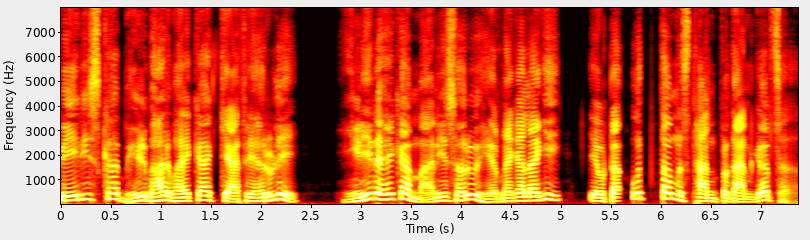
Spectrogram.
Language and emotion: Nepali, happy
